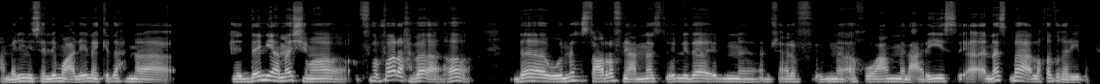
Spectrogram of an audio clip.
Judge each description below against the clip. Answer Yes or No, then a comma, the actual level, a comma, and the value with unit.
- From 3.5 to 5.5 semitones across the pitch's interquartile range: No, average, 2.7 semitones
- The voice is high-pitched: No, low, 135 Hz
